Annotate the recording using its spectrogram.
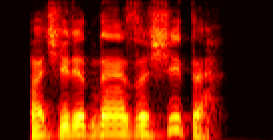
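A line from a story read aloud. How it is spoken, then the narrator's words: Breathless, through gritted teeth. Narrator (Russian): процедил сквозь зубы, пытаясь восстановить дыхание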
